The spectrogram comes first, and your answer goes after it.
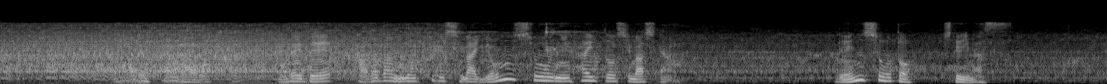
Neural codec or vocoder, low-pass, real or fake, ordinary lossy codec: codec, 16 kHz, 8 kbps, FunCodec, trained on LibriTTS, 25 frames a second; 7.2 kHz; fake; none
